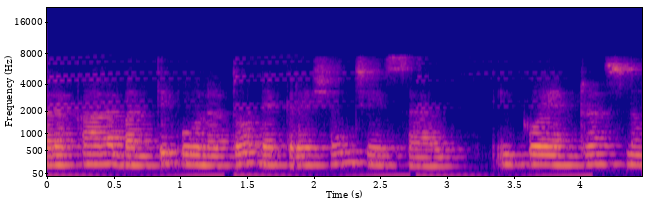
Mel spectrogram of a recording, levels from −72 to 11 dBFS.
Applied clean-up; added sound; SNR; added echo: neural separator model SepFormer DNS4.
